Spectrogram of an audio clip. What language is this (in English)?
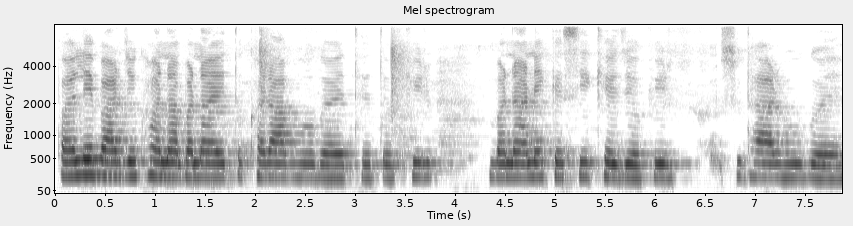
Hindi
